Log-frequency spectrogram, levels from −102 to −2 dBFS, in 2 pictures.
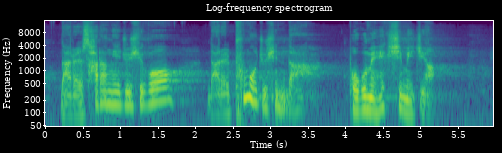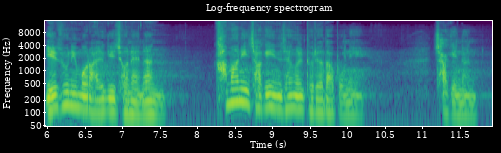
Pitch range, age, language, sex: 105-140 Hz, 40-59, Korean, male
